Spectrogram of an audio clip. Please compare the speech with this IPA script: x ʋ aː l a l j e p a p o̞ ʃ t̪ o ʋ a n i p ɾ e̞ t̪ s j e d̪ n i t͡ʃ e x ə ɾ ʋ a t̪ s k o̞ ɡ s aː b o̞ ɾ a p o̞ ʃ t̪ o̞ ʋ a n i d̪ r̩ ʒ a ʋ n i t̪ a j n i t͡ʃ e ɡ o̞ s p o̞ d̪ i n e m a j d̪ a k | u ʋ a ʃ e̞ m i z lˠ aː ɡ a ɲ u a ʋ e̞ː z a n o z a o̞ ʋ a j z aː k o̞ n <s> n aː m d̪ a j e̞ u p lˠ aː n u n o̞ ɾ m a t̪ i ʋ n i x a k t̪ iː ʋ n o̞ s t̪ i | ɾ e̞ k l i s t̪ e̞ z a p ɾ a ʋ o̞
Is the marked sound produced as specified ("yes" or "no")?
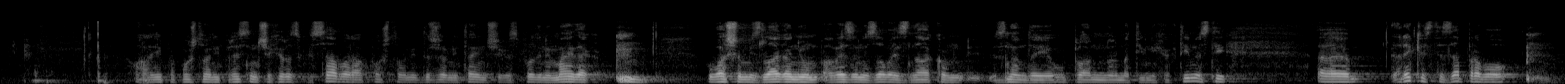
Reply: no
